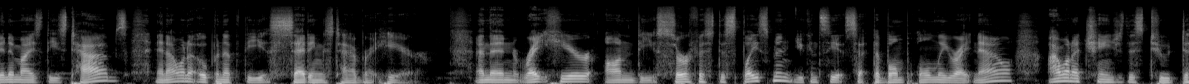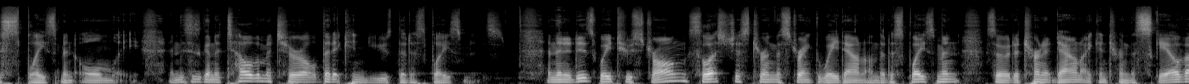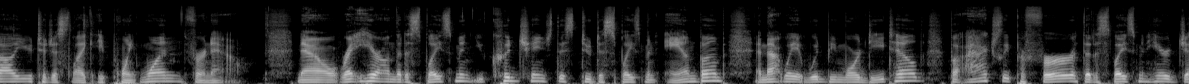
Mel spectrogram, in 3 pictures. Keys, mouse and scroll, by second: 15.3-16.6 middle drag, 16.6-18.2 scroll up 2, 18.2-21.5 drag, 23.1-26.6 drag, 27.5-27.8 scroll down 2, 28.1-31.5 drag, 35.2-35.6 drag.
